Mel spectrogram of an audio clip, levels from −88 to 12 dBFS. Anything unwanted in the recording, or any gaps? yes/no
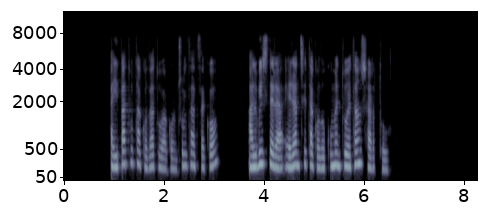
no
